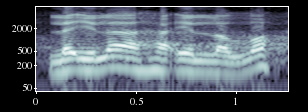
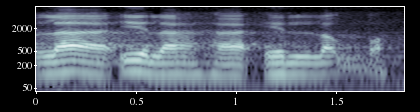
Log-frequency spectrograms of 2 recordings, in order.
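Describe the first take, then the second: First: The first vowel 'la' is short. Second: The first vowel 'la' is drawn out long. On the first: It sounds like an emphatic affirmation rather than a negation. The speaker calls it wrong. "la-nya pendek" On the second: It means there is no god. The speaker calls it right. "Maka la-nya dibaca panjang"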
